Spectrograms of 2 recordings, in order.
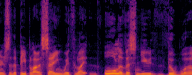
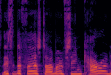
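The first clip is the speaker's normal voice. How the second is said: amazed; 14 semitones higher, 4 dB quieter than usual. Retold or imitated. Shipmate amazed by the kraken.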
